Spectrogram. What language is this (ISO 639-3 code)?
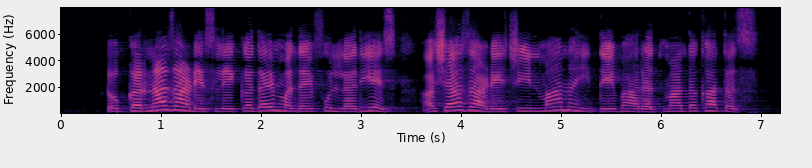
mar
